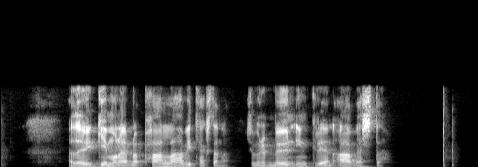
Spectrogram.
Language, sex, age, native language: Icelandic, male, 30-39, Icelandic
